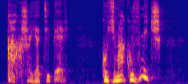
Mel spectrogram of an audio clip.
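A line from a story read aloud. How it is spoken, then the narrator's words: Mumbled, faint smile. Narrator (Russian): пробормотал он, бледно улыбаясь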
